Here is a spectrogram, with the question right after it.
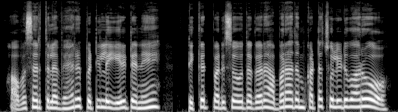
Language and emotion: Tamil, fearful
